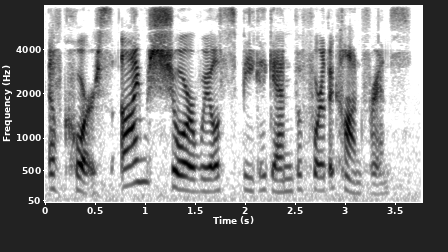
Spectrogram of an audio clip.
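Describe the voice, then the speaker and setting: Actress doing a poised lady scientist in an audio drama, bright voice, lively pitch, formal and clinical. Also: a little slow. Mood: polite, businesslike. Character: poised professional woman leading a tech research team. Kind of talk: scripted audio drama acting.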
